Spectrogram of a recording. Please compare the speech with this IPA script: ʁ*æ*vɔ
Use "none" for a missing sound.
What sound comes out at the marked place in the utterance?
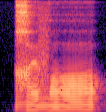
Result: œ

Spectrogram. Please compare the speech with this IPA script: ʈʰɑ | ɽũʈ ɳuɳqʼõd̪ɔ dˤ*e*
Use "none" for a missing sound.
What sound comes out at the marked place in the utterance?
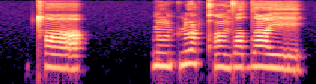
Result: e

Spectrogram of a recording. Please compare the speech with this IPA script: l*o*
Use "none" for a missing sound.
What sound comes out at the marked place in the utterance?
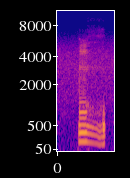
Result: o̤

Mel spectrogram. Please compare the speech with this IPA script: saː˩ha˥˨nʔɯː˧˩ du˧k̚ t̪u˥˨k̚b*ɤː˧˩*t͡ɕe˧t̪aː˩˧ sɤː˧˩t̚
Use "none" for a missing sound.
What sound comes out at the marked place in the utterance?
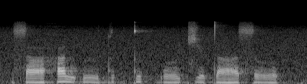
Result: ɤː˩˧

